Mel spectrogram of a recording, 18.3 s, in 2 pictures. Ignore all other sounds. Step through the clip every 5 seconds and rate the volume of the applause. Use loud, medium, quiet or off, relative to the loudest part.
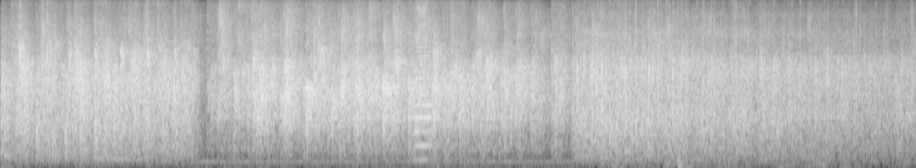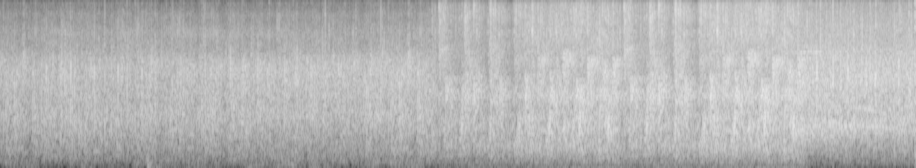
loud, medium, medium, loud.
